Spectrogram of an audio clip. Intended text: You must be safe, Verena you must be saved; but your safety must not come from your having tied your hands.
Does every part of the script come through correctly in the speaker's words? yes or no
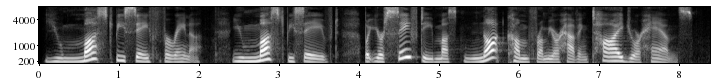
yes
